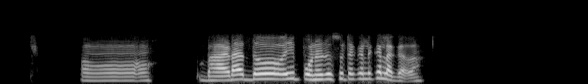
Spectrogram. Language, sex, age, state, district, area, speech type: Santali, male, 18-30, West Bengal, Purba Bardhaman, rural, conversation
